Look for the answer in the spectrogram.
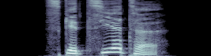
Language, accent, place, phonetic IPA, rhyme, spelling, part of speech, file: German, Germany, Berlin, [skɪˈt͡siːɐ̯tə], -iːɐ̯tə, skizzierte, adjective / verb, De-skizzierte.ogg
- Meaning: inflection of skizzieren: 1. first/third-person singular preterite 2. first/third-person singular subjunctive II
